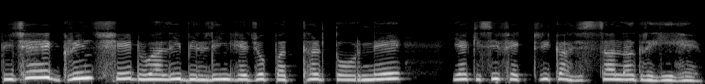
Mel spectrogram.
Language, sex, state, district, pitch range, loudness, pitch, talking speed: Hindi, female, Arunachal Pradesh, Lower Dibang Valley, 215-245 Hz, -16 LUFS, 230 Hz, 155 wpm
